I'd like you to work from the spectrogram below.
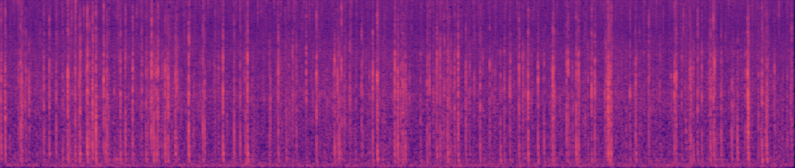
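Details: Steady rain pattering on a hard surface, with no animal voices heard.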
